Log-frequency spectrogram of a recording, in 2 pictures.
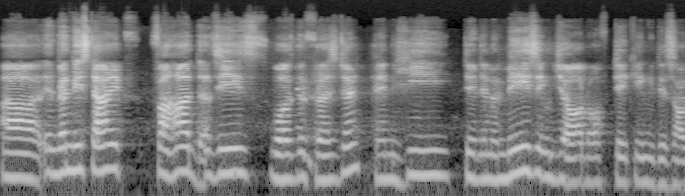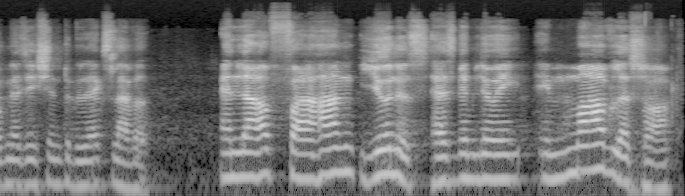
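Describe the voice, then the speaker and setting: Guy thanking folks off the cuff, higher voice, far from mic. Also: unhurried, fairly bright tone. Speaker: organization member giving thanks. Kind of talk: impromptu remarks.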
